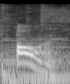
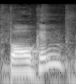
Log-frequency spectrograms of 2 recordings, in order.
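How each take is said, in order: First: The name is pronounced the Danish way. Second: The name is pronounced the English way. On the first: "As we pronounce it" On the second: "as you pronounce it"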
